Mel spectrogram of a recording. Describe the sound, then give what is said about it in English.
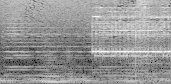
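A telephone rings: a steady, bright electronic ring begins partway through and sustains over a low background hum. “Phone's ringing.”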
